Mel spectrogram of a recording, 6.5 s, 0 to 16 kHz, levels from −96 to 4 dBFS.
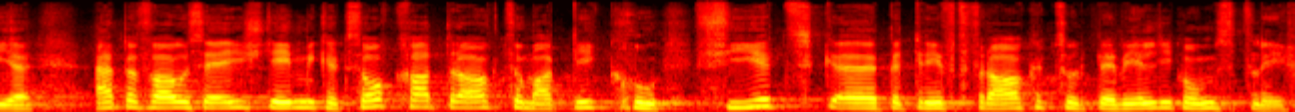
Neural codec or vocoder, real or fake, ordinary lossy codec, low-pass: codec, 44.1 kHz, 7.8 kbps, Pupu-Codec; fake; none; 14.4 kHz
